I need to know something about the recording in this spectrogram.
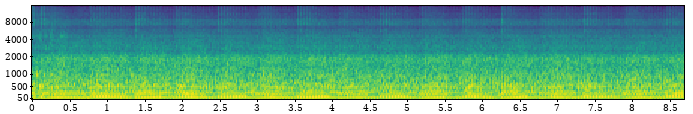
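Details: Hyper Tough push mower after replacing a severely bent blade with a new one and cleaning it up. Steady, even single-cylinder drone with a regular light beat and no knocking or vibration. Normal running.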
